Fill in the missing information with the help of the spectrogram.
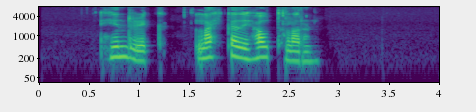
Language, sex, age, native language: Icelandic, female, 30-39, Icelandic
